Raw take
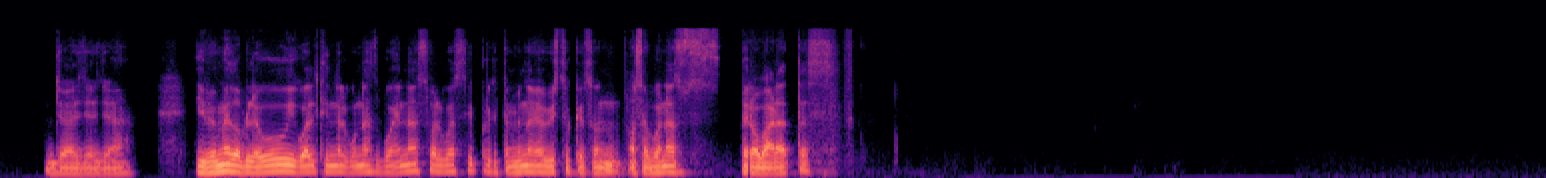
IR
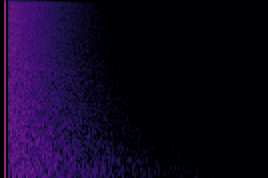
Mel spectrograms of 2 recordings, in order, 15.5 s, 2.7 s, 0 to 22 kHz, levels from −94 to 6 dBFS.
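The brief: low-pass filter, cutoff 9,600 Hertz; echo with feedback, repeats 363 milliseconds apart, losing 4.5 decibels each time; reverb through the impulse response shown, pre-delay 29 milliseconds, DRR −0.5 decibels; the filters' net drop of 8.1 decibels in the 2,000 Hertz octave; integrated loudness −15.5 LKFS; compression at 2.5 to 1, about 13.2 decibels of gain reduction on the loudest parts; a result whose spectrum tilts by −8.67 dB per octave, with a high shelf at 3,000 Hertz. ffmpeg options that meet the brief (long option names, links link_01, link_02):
-filter_complex "[0:a]lowpass=9600,equalizer=frequency=2000:width_type=o:gain=-8,highshelf=frequency=3000:gain=-8,acompressor=threshold=-32dB:ratio=2.5,aecho=1:1:363|726|1089|1452|1815|2178|2541|2904|3267:0.596|0.357|0.214|0.129|0.0772|0.0463|0.0278|0.0167|0.01,asplit=2[link_01][link_02];[1:a]atrim=start_sample=2205,adelay=29[link_03];[link_02][link_03]afir=irnorm=-1:irlink=0,volume=2dB[link_04];[link_01][link_04]amix=inputs=2:normalize=0,volume=12.5dB"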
